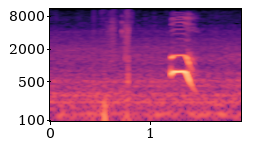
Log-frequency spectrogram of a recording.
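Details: Ruby, a pretty calico kitten found in a corn field, during her morning ritual indoors: one short, clear meow that starts level and drops at the end, with a few soft clicks and thumps before it.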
